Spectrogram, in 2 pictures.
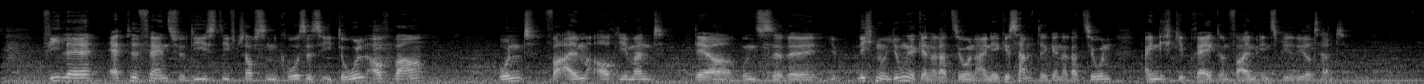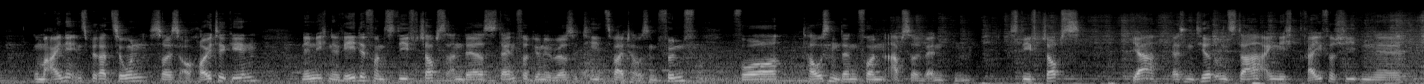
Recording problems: rain or running water; noticeable; throughout; 10 dB below the speech

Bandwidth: 13.5 kHz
